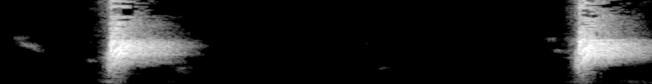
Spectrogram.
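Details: Female ultramarine grosbeak call, used to excite males: two sharp, short, high chipped notes about two and a half seconds apart, each dropping quickly in loudness, with silence between.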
